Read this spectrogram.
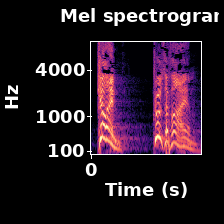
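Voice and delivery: high, loud mob shout; bay for blood like an angry mob; crowd yelling. Acted. Mob screaming at Jesus, loud high shout.

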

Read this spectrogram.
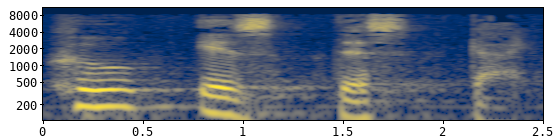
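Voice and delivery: slow, low, hushed wonder; quiet awestruck question; awed disciples. Acted. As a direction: ask it softly, word by word, astonished. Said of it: "the disciples say".

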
